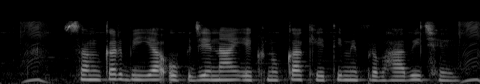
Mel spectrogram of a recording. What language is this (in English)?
Maithili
